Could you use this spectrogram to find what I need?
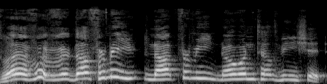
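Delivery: high, sputtering mock defiance; mock indignant comeback. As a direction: protest in a hammed-up high voice. Answers imagined critics in mock defiance.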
